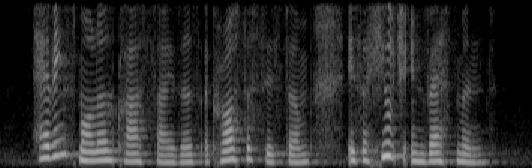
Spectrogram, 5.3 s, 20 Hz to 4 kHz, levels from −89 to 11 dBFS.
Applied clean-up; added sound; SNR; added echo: none; none; none; none.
